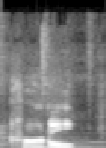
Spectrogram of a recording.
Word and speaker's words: colonel: Yeah, colonel. And it's like it's like the French spelling but the English pronunciation.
